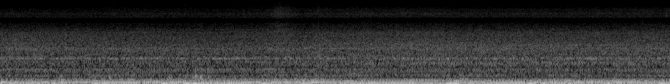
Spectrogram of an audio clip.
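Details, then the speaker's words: 2005 Toyota Passo (earlier no-start case) running at fast idle after start with a replacement ECU fitted: low, uneven, lumpy beat with occasional stumble instead of a smooth hum; misfire traced to a bad ignition coil ground. "Oh, we have a bit of a misfire. Okay, we're ready to take our captures with the replacement ECU."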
